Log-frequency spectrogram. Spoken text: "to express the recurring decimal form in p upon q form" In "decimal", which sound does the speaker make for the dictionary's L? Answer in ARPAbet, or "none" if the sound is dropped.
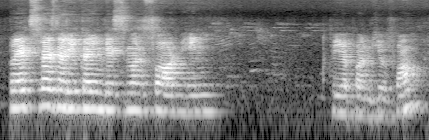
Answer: N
